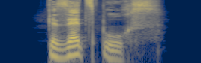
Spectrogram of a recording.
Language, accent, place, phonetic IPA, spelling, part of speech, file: German, Germany, Berlin, [ɡəˈzɛt͡sˌbuːxs], Gesetzbuchs, noun, De-Gesetzbuchs.ogg
- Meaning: genitive singular of Gesetzbuch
